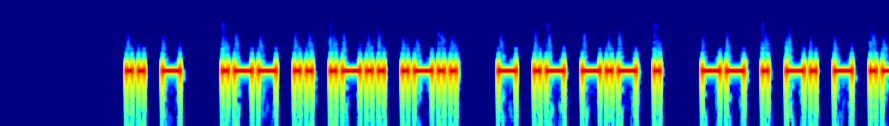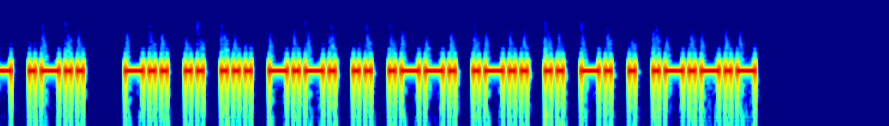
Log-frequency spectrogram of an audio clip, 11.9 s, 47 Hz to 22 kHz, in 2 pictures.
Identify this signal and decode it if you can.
Morse code, heard as a keyed tone, about 32 wpm, 700 Hz. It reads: IT WILL TAKE MENTAL DISCIPLINE.
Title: Sentences from Top 1000 Words - Review Part 6 - 30wpm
